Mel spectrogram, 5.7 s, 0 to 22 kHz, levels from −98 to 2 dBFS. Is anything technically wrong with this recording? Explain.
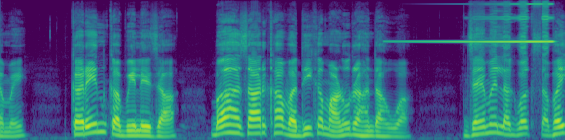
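Yes. From 3.83 to 5.60 s there is loudspeaker feedback squeal: a 6.4 kHz tone from the speaker re-enters the microphone and swells over roughly a second and a half to a few dB above the speech. That gradual growth is what sets it apart from a steady interference whine.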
